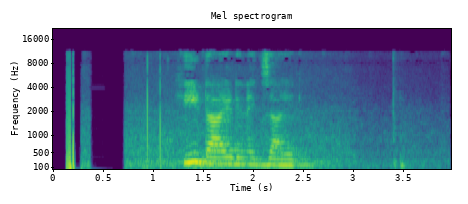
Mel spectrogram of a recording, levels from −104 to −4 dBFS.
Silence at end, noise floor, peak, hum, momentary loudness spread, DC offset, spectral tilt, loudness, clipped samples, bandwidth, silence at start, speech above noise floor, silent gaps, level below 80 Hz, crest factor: 0.45 s; -48 dBFS; -2 dBFS; none; 25 LU; under 0.1%; -5 dB/octave; -20 LUFS; under 0.1%; 11.5 kHz; 0.15 s; 29 dB; 0.58-0.69 s; -40 dBFS; 20 dB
